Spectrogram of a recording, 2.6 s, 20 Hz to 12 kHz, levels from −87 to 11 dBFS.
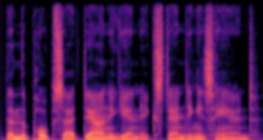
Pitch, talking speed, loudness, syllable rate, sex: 95 Hz, 205 wpm, -18 LUFS, 4.6 syllables/s, male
